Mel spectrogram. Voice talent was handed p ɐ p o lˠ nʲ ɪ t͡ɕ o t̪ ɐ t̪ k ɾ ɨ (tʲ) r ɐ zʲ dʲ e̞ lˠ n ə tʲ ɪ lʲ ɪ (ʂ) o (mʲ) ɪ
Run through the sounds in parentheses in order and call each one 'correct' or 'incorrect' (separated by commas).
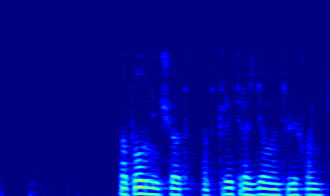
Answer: correct, incorrect, incorrect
